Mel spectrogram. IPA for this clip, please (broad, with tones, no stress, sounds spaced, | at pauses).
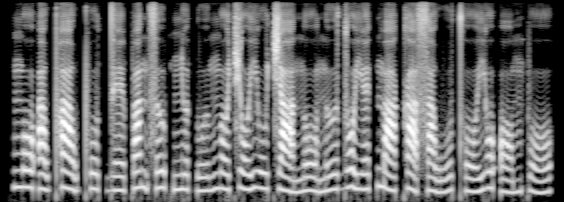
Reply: ŋ oː˧ ʔ a˩˧ w pʰ aː˧˩ w pʰ uː˧˩ t̚ d eː˩ p a˥˨ n s ɯː˥˨ p̚ ɲ ɯː˧˩ t̚ ʋ ɯː˩˧ ŋ ɤː˩˧ t͡ɕ oː˩˧ j uː˧˥ t͡ɕ aː˧˩ n oː˧˩ n ɯː˧ d o˥˨ j eː˧˥ t̚ m aː˩˧ k a˧˩ s a˧˩ w ʋ u˥˨ t̪ʰ oː˩˧ j o˥˨ ʔ ɔː˩˧ m p oː˩˧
